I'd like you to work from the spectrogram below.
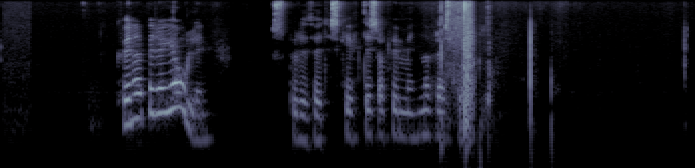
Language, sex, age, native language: Icelandic, female, 40-49, Icelandic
